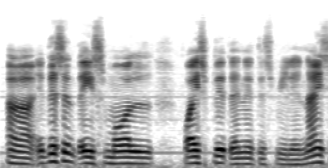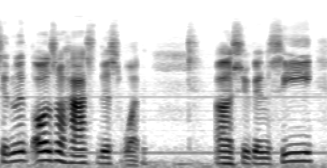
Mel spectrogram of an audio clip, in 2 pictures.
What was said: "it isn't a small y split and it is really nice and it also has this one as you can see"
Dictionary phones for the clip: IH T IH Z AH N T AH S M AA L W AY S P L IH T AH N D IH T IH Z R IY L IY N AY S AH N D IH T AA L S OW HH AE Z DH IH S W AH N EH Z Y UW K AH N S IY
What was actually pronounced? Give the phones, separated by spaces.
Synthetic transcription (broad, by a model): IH T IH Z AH N T AH S M AA L W AY S P L IH T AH N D IH T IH S R IY L IY N AY S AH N IH T AA L S OW HH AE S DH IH S W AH N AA S Y UW K AH N S IY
